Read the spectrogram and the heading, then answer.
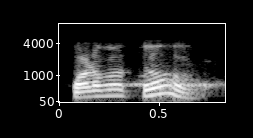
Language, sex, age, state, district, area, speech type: Odia, male, 18-30, Odisha, Kalahandi, rural, conversation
